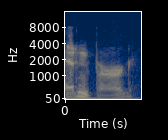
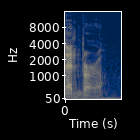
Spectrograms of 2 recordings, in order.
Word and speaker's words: Edinburgh: of English thing so isn't that Edinburg that's Edinburgh that's how it's pronounced oh I I've been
